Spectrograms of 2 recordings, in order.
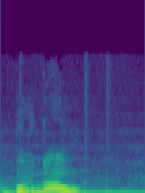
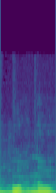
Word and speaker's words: Bornauw: you say your name in Flemish they say by now and in French they say but no so I don't care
